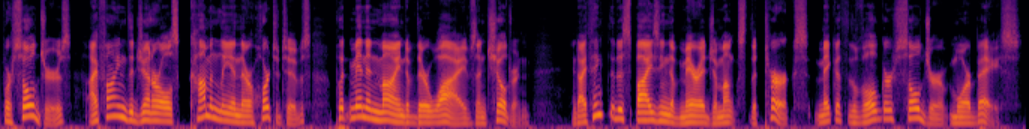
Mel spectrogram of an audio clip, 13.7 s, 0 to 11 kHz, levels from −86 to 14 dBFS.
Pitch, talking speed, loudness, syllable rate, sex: 145 Hz, 155 wpm, -20 LUFS, 4.3 syllables/s, male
